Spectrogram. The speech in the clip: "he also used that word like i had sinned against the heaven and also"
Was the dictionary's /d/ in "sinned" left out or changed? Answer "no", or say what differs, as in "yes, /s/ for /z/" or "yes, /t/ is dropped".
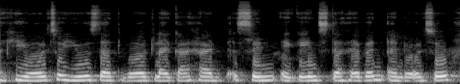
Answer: yes, /d/ is dropped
